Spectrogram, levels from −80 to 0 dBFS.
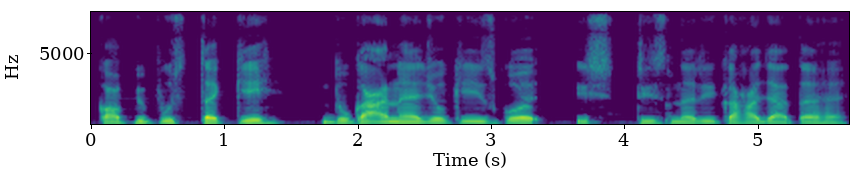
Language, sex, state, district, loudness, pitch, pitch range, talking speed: Hindi, male, Chhattisgarh, Raipur, -20 LUFS, 115 Hz, 110-125 Hz, 115 wpm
